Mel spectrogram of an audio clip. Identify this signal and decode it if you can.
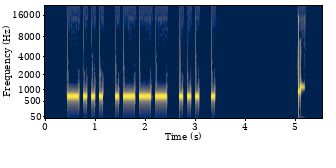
Morse code, heard as a keyed tone, about 15 wpm, 700 Hz. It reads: BJSE
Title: Four Challenging Letter-Number Combinations 15wpm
